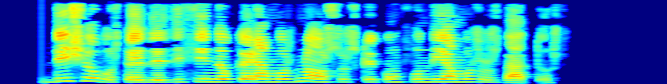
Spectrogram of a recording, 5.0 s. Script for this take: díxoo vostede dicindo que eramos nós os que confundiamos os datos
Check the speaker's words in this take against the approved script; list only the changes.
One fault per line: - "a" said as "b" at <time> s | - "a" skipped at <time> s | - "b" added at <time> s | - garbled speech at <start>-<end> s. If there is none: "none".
none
